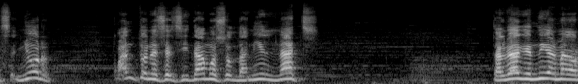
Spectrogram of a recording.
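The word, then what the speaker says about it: Nash: Daniel Natch. Daniel Natch. Daniel, como se pronuncia, se escribe. Natch se escribe así, N-A-S-H. N-A-S-H.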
